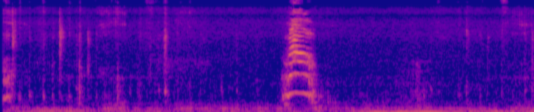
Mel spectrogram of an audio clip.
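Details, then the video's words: Domestic cat giving a single clear meow in the middle, a rising then falling harmonic-rich cry lasting about half a second, amid quiet indoor background hum and soft rustling. "Cat Meow"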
